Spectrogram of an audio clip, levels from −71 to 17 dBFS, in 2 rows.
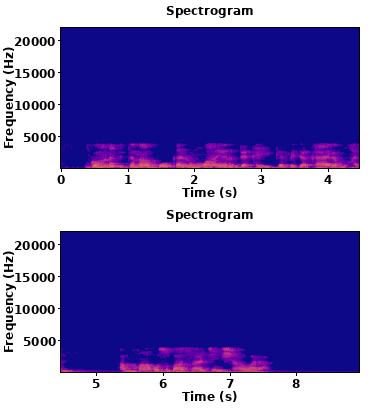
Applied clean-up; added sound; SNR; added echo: none; none; none; none.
